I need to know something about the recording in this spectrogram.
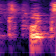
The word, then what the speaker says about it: Klyxil: so his name is click so fix finger so kind of clicks like clicking a button and then ill like you know someone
